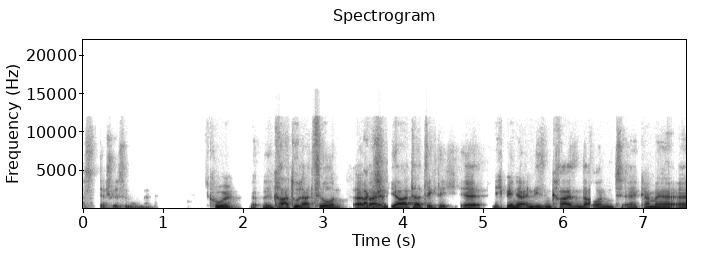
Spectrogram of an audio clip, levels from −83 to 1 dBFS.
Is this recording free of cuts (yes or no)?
no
